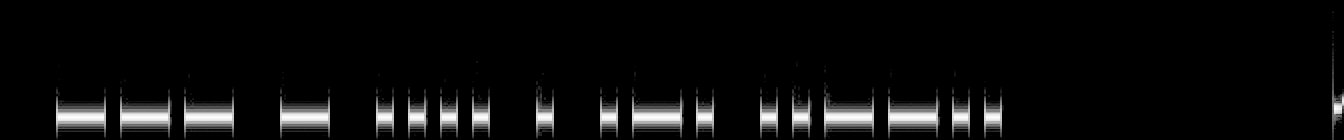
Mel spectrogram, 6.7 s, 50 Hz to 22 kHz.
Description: Morse code, heard as a keyed tone, about 15 wpm, 700 Hz. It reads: OTHER?
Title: Sentences from Top 1600 Words 15wpm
